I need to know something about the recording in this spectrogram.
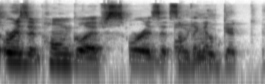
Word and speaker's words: Poneglyph: Yeah, Poneglyphs?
